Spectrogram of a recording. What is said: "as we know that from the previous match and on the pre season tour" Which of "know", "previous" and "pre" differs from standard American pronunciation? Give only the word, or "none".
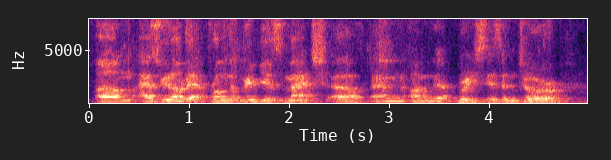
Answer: pre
